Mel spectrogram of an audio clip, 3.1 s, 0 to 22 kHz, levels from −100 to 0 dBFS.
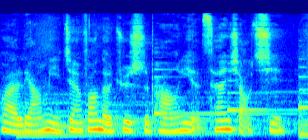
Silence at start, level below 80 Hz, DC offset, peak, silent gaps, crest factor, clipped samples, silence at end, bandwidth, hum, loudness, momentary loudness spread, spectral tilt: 0 s; -80 dBFS; under 0.1%; -20 dBFS; none; 16 dB; under 0.1%; 0 s; 15.5 kHz; none; -35 LUFS; 4 LU; -5 dB/octave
